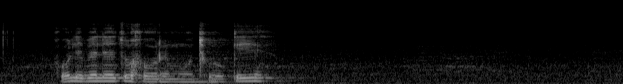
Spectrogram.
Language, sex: Tswana, male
